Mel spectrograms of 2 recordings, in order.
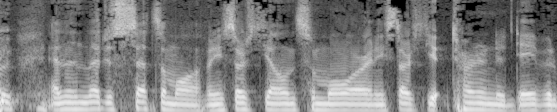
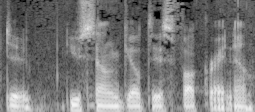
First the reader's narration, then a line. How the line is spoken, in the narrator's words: in the calmest voice possible, I'm just like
